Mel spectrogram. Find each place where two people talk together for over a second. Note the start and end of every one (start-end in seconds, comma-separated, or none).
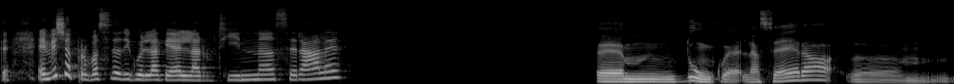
none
